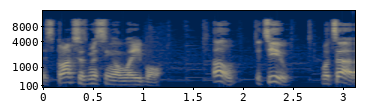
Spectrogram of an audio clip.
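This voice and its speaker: Over faint music in the background, a man does a put-on character voice at a high pitch and a moderate pace. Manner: casual, friendly.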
